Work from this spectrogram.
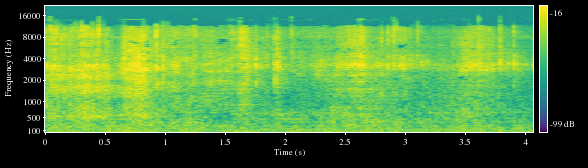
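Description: Long nails scratch and rub across a small, flexible, round blue silicone scrubber pad with a bristled texture. The result is a continuous, bright, dry rasping with soft crackly ticks and gentle swells in loudness.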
